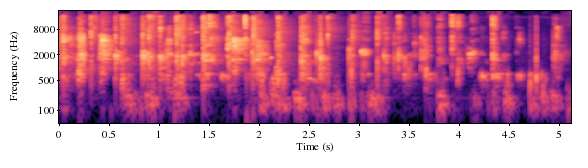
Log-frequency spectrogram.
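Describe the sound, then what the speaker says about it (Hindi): A crowd claps together loudly and continuously, with dense overlapping hand claps filling the whole stretch. "तो अब तो जोरदार एक बार तालियां बजाएंगे सब, ताली बजाएंगे सब जोरदार।"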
